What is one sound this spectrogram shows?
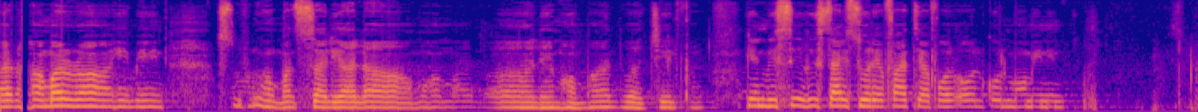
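A man chants loudly and melodiously nearby.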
